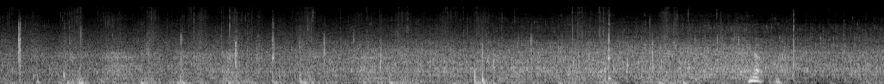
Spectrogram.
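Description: A small brook flows beside an Appalachian Trail crossing at Sluice Brook, a steady close rushing wash of water with scattered footstep knocks and a brief spoken word.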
